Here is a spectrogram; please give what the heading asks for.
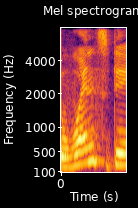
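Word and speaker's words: Wednesday: यह वेडनेसडे है। डी यहां पे साइलेंट होता है। डी की आवाज नहीं निकलेगी। डी की आवा आप नहीं निकालेंगे।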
